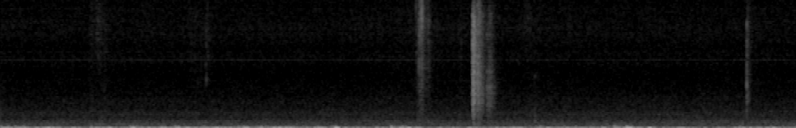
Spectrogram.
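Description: A phone rustles and thumps softly as a hand handles it close by.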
